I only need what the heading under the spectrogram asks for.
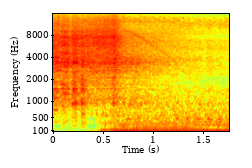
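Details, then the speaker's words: JDM car with new wiring harness and MegaLife lithium battery, started with headlights, high beams and wipers on: brief quick cranking, catches at once and settles into a strong, even idle; healthy start. "Yeah, that's strong on there. I'm sold."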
